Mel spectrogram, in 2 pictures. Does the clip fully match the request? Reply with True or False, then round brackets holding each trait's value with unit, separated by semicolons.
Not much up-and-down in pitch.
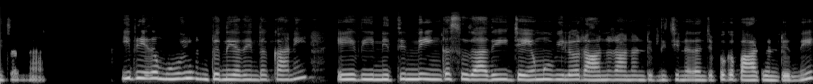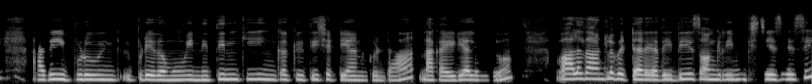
True (2.1 semitones)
